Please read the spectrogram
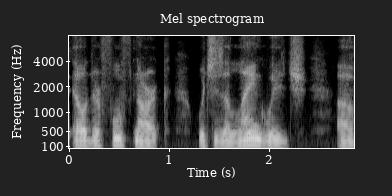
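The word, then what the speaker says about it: Elder Futhark: and that is uh Elder I always say it wrong but it's Elder fuar which is a language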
